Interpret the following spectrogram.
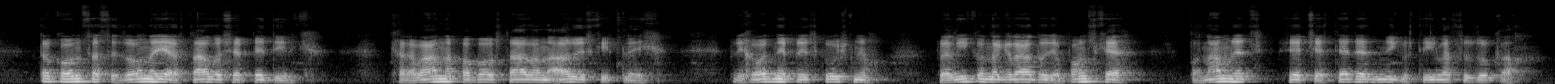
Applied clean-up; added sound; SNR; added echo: none; none; none; none.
